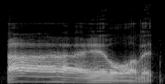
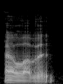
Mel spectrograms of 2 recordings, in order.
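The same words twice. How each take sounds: First: Drawn out slowly; savoring. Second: Said in the usual way. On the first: Real, not acted. Delighted reaction to the rant, slowly drawn out. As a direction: stretch every word out.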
